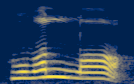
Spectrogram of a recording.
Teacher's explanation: اللہ جو ہے اس کو ہم نے پر کر کے پڑھنا ہے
